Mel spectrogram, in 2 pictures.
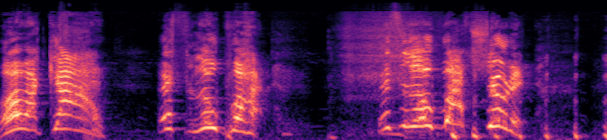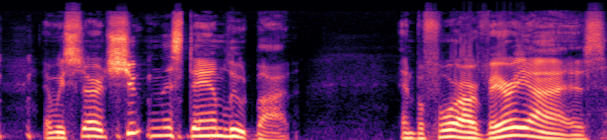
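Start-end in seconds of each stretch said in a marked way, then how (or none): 0.0-4.0 put-on very high, thrilled, excited scream. Retelling a little bot coming out of the ammo boxes, retelling screaming out. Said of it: "And I screamed out".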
